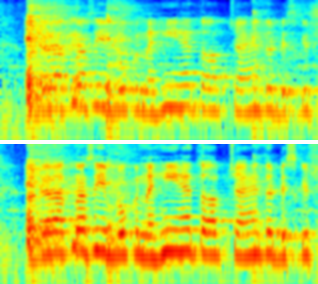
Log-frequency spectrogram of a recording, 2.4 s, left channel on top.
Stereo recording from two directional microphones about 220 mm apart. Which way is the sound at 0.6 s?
50° right (ahead or behind).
